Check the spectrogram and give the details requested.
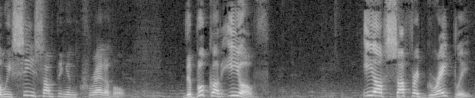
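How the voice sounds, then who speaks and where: A man with a notably high voice teaches a religious class. He talks in an animated way, repeats his key phrases and poses questions that he answers himself.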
